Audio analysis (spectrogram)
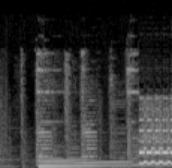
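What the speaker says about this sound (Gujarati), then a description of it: "ઉભો રે ભાઈ, ફોન આવ્યો." A phone rings with an electronic tone that slides upward, then settles into a bright, repeating beep pattern, loud and close with nothing else over it.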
